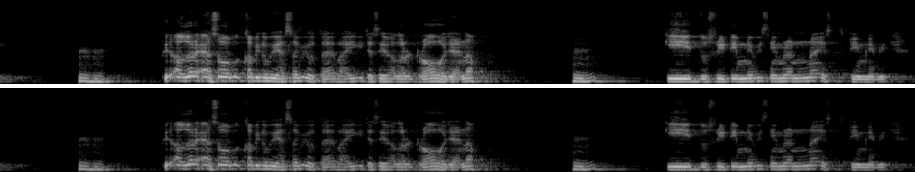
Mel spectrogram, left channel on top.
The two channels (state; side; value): quieter; right; 6.1 dB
